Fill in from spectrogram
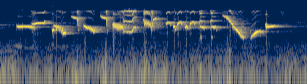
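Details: Oriental magpie-robin delivering a loud, dense run of whistled and buzzy notes with swoops and rapid chatter, ending in a long falling-then-rising whistle; a recording used to make kept birds sing.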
